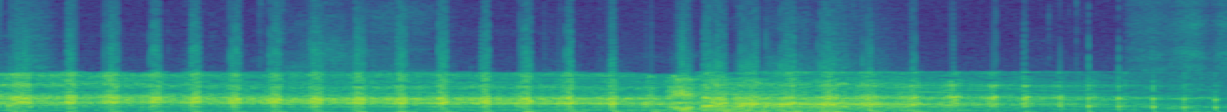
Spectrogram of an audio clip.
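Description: Continuous snickering laughter with music underneath, louder than the talk around it, cutting off suddenly near the end.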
